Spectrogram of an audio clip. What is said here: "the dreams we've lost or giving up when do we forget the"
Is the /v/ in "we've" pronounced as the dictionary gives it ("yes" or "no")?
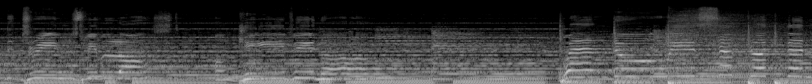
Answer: no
